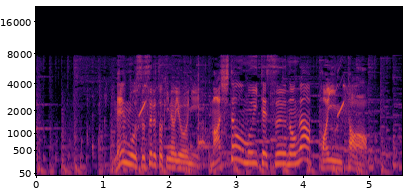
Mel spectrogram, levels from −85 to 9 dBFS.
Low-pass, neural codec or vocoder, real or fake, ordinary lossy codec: none; none; real; none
